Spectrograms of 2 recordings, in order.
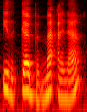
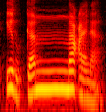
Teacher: The mim has a shadda. So we would completely disregard the ba and we would join the kaf to the mim. So we wouldn't read it as irkab ma'ana, we would say irkam ma'ana. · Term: complete merging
